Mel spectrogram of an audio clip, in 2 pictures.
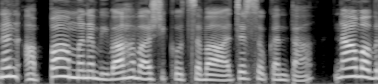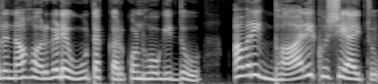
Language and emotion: Kannada, happy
